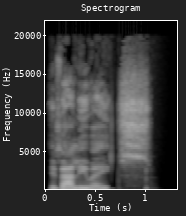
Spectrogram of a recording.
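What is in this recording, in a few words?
"evaluates", British English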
